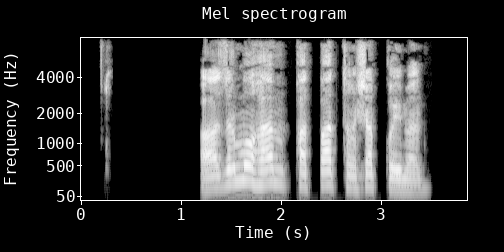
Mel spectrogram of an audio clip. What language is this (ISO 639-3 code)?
uig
